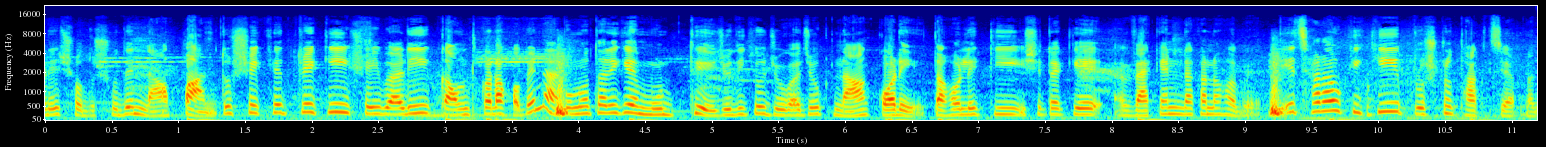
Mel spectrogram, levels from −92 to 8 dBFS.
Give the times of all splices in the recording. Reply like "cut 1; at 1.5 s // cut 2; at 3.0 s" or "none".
cut 1; at 3.9 s // cut 2; at 9.2 s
